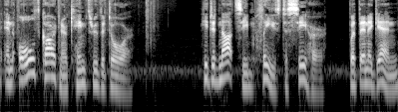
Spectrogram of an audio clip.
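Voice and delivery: plain reading voice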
